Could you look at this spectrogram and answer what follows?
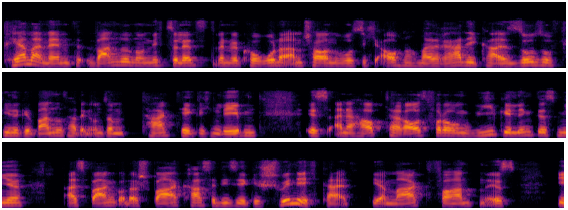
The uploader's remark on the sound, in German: Genau dieser Frage sind wir im Rahmen eines Live-Webinars nachgegangen.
